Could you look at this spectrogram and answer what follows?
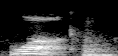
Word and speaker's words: walk: a as in talk walk stalk the L is not pronounced talk walk and talk the next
